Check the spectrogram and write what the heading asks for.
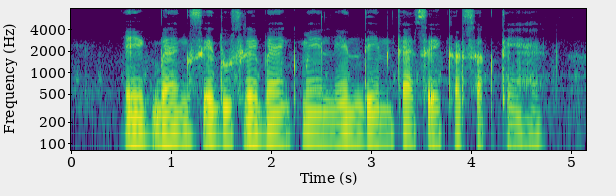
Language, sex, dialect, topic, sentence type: Hindi, male, Marwari Dhudhari, banking, question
